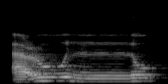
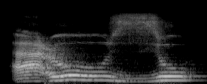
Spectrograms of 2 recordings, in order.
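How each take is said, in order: First: The middle consonant is a soft voiced th sound. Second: The middle consonant is a buzzing z sound. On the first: The speaker calls it right. "Ujung lidah harus keluar sampai kalau ada orang di depan saya bisa lihat" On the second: The speaker calls it wrong. "Dibaca uh, ujung lidah di dalam"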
